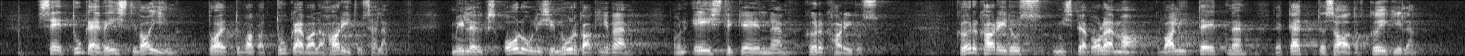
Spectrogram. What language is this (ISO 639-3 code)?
est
